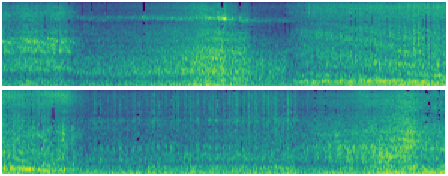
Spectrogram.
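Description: Passing trains in quick cuts a few seconds apart: an electric express train rushing past a platform, then a steam locomotive, then a diesel freight locomotive approaching, with a louder low rumble near the end.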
